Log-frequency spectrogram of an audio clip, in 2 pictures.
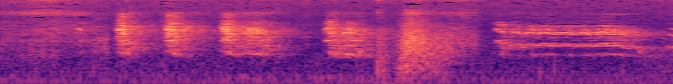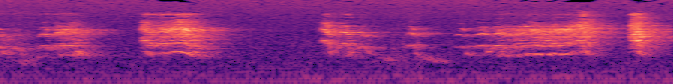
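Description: A Bengal fox calls with high, nasal whines and yelping yips, each burst lasting under a second and coming in rapid succession. One harsher, broader bark-like cry breaks the sequence partway through.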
